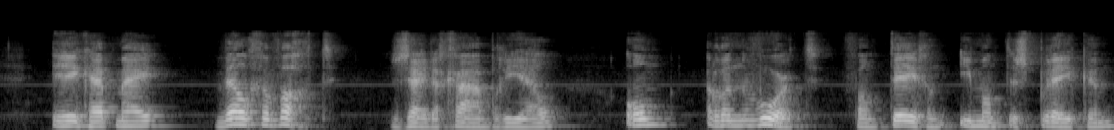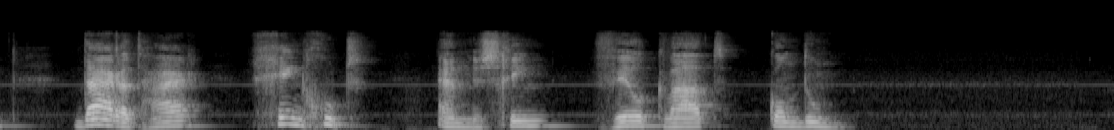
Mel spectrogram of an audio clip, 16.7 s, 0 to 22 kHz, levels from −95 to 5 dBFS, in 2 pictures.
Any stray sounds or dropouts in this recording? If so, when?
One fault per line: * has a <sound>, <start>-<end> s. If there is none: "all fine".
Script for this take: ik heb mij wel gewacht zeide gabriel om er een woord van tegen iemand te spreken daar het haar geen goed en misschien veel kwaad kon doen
all fine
